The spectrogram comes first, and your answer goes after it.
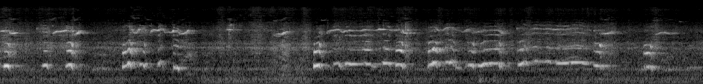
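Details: Siberian Husky during mating gives a string of high, wavering whines, short rising and falling cries that break off and resume every second or so, with brief quiet gaps between bursts.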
